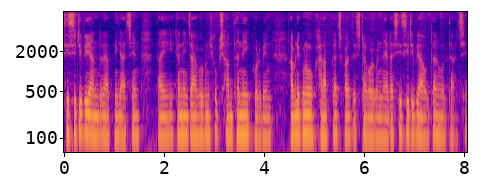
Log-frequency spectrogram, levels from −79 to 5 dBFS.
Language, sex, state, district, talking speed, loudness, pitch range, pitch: Bengali, male, West Bengal, Malda, 180 wpm, -20 LUFS, 105-115 Hz, 110 Hz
